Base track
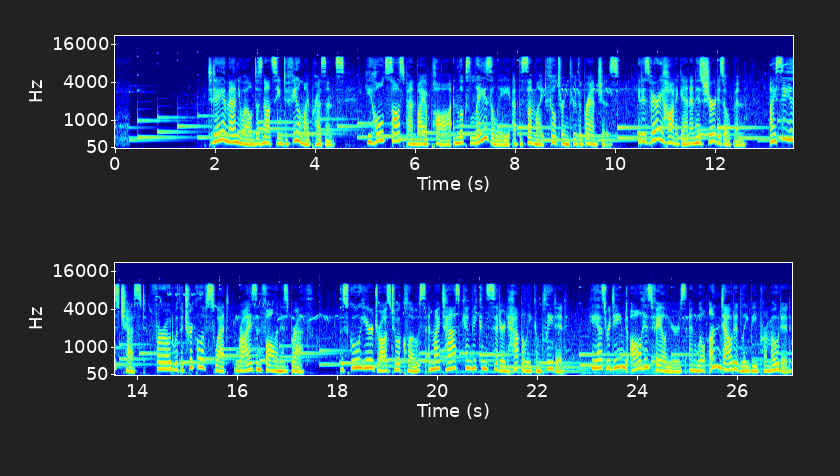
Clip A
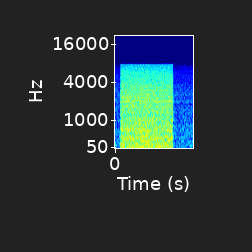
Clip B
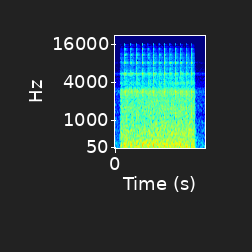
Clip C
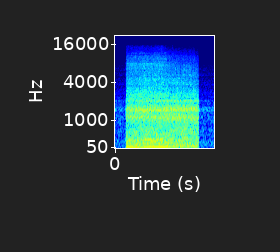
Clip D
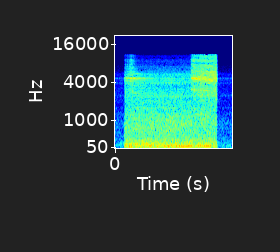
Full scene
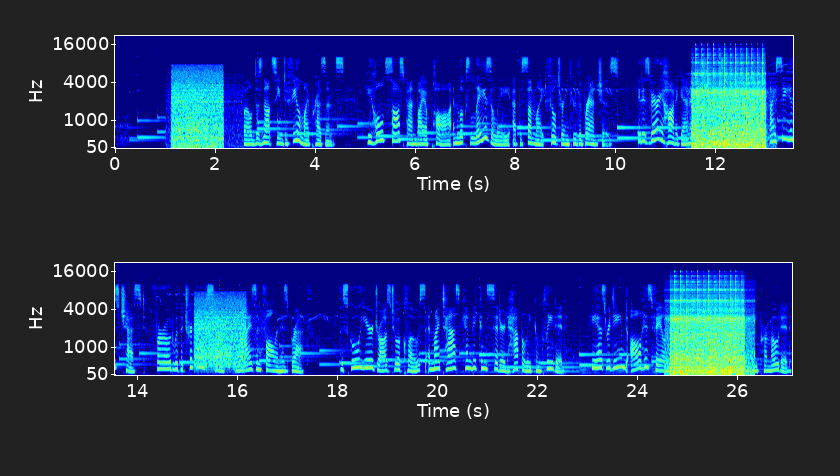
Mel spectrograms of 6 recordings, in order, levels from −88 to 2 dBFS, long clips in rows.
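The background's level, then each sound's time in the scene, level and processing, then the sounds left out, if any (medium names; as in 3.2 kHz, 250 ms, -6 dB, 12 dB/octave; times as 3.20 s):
base track -16.5 dB
1.01 s: replace with A -11 dB
11.42 s: add B -3.5 dB
15.03 s: add A -12 dB + high-pass 410 Hz
24.55 s: add B -4.5 dB + spectral levelling over time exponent 0.6
not used: C, D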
